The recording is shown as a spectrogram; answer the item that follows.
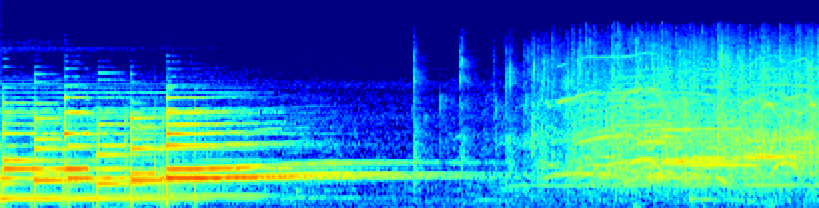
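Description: Plucked strings playing a last quick run of notes, the final note ringing and fading out about five seconds in. Then an audience starts cheering and applauding at the end of the song.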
